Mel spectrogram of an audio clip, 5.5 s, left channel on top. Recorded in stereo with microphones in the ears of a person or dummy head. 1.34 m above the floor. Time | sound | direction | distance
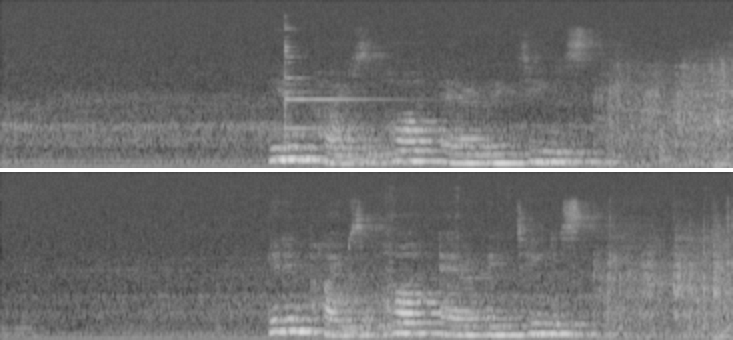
2.0 | a woman speaking | 60° right (ahead or behind) | 7 m
4.4 | tearing paper | 40° right (ahead or behind) | 6.5 m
